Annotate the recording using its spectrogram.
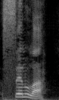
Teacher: observa que a sílaba mais forte desta palavra é a sílaba lar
